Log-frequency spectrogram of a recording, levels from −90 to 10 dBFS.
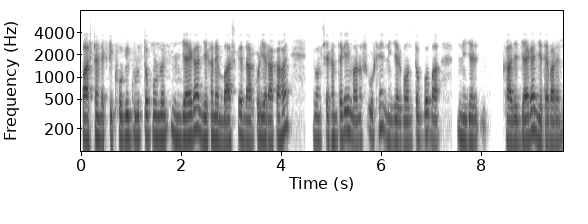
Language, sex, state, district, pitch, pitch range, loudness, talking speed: Bengali, male, West Bengal, Paschim Medinipur, 145 Hz, 135-155 Hz, -23 LUFS, 155 wpm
